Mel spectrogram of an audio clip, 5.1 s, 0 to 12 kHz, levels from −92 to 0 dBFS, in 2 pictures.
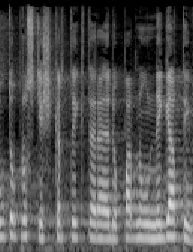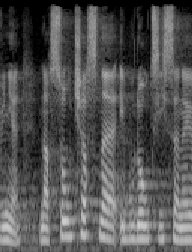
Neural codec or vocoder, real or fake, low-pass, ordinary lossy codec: none; real; 10.8 kHz; MP3, 64 kbps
